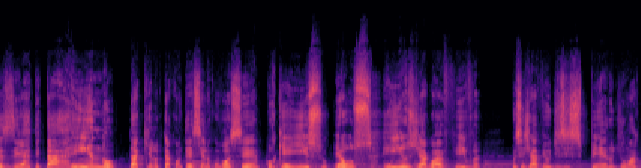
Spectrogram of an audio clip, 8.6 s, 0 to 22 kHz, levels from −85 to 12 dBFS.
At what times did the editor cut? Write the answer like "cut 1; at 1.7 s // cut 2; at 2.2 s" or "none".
cut 1; at 6.4 s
